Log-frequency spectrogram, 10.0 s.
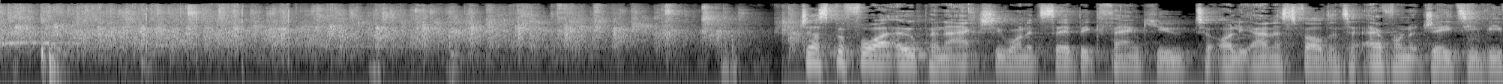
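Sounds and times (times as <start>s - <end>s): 
audience applause: 0.0s - 5.4s
speech: 5.4s - 10.0s.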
